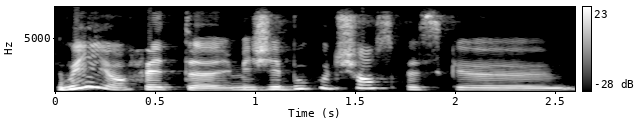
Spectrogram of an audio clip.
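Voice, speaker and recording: Her intonation lively, a woman speaks. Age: 50s. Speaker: painter. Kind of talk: interview. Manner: halting.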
